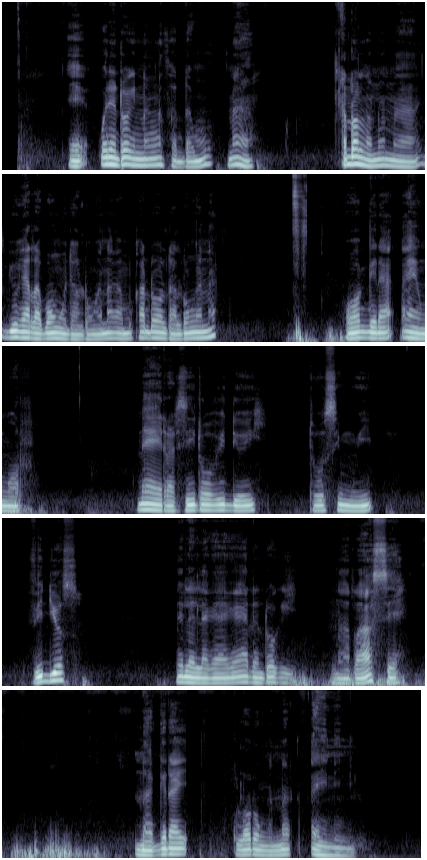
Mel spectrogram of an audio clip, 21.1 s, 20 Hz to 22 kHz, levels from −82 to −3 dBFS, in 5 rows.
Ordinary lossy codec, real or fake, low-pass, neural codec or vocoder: none; real; none; none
